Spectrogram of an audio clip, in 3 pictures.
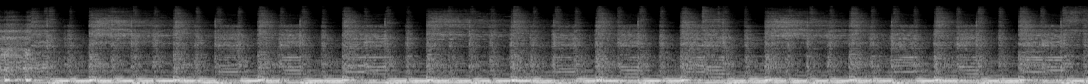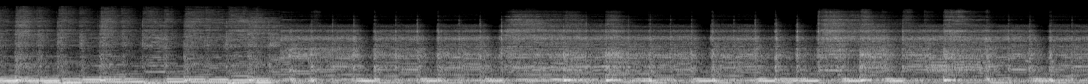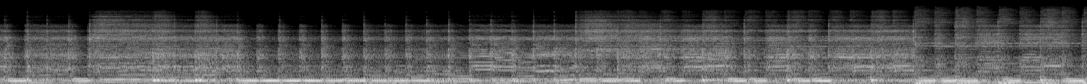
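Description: A rock track with electric guitars and bass played back through an Auratone 5C Super Sound Cube, a small single-driver mid-range reference monitor. The sound thins out in the highs and deep bass about fourteen seconds in.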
